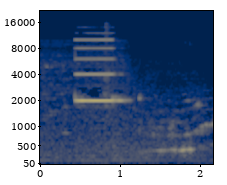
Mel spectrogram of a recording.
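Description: KHC M3 ketone breath meter giving one high-pitched electronic beep, about half a second long, starting about half a second in, as the breath reading finishes.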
